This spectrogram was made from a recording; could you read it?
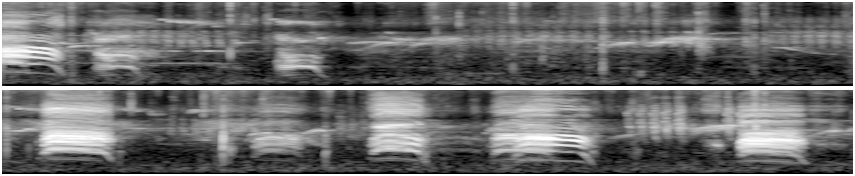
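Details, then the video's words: Harsh crow caws as crows fight wild birds over food, given in loose runs: two quick early calls, a single call, then four loud rasping caws spaced about half a second to a second apart, with soft twittering behind. "Wild birds fight with crows for food | Crow bird unity anger and sund | Angry kawa ki awaaz"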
